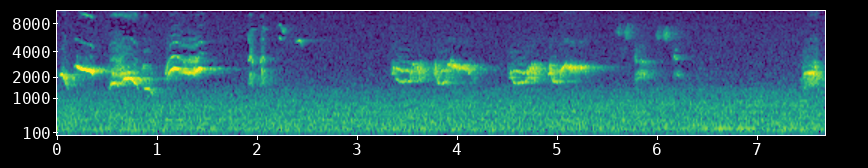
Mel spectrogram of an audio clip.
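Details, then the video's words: Singing bird in February: bright whistled notes open the passage, followed by softer, buzzy, burry phrases repeated at intervals, with a quiet background. "Vogel singt."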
